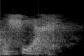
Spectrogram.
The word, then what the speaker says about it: Mashiach: Of course, you can realize that the word Messiah is perhaps a Hebrew word, although it wouldn't be pronounced Messiah. It would be more like Mashiach.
